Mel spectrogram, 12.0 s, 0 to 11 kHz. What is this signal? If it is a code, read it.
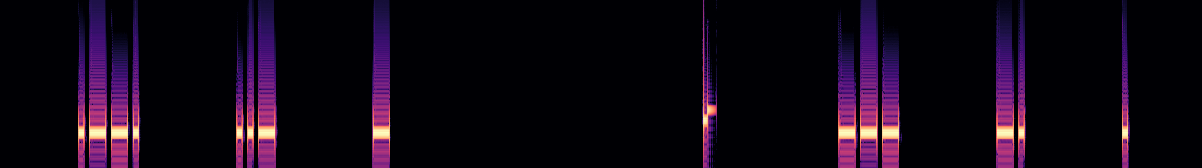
Morse code, heard as a keyed tone, about 22 wpm, spaced as for 8 wpm, 700 Hz. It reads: PUT ONE
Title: 6x Character Spacing - Top 200 Words - 22wpm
